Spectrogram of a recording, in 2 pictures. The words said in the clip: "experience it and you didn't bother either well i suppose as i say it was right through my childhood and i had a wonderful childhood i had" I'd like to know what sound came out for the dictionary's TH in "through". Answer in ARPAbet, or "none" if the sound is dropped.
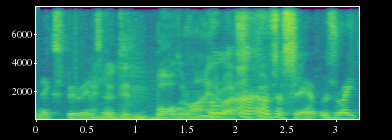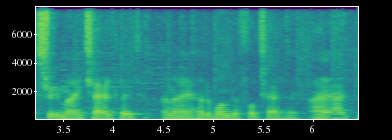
TH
